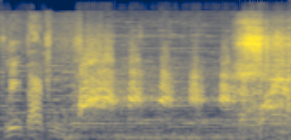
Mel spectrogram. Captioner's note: Poseidon laughing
